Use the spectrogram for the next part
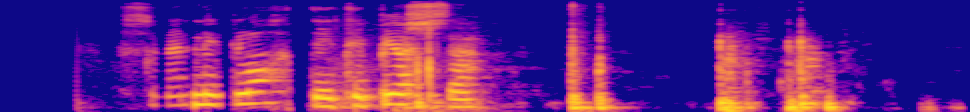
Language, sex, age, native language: Icelandic, female, 10, Icelandic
